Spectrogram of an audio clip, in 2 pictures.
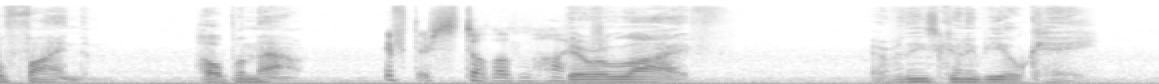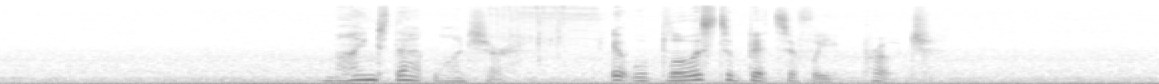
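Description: A young woman speaks urgently, close by.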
